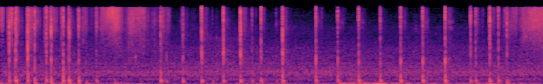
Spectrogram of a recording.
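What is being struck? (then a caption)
Plastic lotion pump bottle. A medium white plastic Aveeno lotion pump bottle, hollow and seemingly partly full, is held in both hands and tapped with the fingertips. It gives a quick, uneven run of soft, dull taps, each a low hollow thud with a sharp, bright click on top. The taps die away almost at once.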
